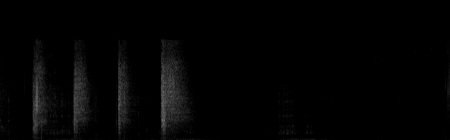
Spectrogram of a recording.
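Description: A few quick clicks, about four in the first second, then near quiet: a computer mouse being worked to scroll down a web page.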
